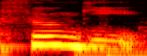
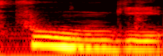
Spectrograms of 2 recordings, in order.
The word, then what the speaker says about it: funghi: means mushrooms and in english we usually say something like i think we say fuji or fungi the vowels are different so it's fungi again same thing with the you uh e so english pronunciation e italian pronunciation e i don't know if you can hear a difference but there's way more tension on the italian one so fungi fungi and so gh makes ge okay if it were g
